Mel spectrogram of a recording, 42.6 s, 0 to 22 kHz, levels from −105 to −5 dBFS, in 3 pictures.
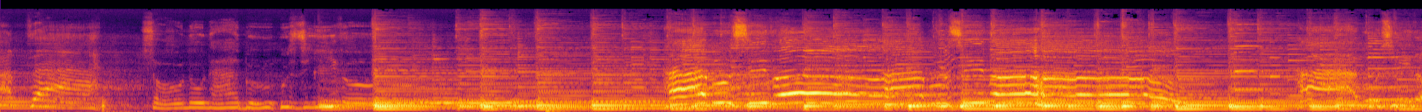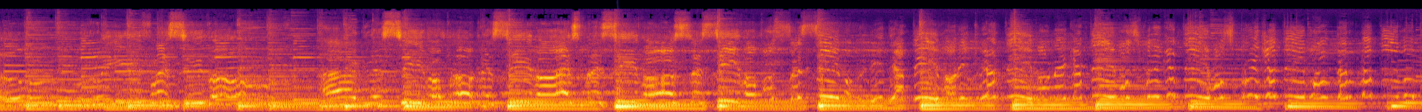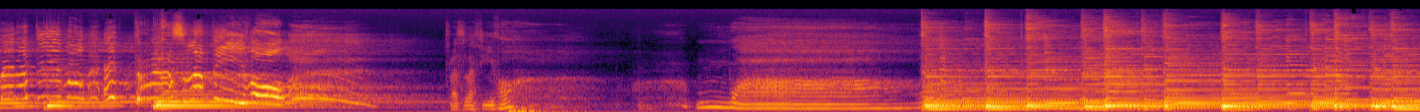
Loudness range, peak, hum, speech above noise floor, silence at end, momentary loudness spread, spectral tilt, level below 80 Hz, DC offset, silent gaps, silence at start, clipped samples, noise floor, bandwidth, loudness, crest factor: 13 LU; 0 dBFS; none; 42 dB; 0 s; 17 LU; -5.5 dB/octave; -50 dBFS; under 0.1%; none; 0 s; under 0.1%; -59 dBFS; 14.5 kHz; -17 LUFS; 18 dB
